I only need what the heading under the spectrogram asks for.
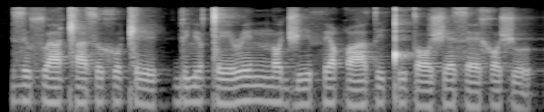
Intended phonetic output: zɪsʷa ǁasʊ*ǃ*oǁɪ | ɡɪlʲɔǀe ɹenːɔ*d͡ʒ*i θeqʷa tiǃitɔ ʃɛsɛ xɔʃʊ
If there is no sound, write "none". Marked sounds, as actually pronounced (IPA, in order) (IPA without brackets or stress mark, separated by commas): x, d͡ʒ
